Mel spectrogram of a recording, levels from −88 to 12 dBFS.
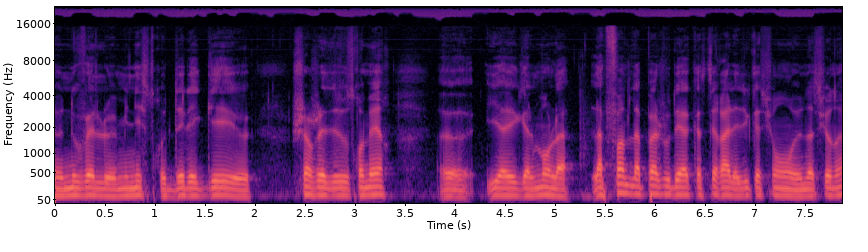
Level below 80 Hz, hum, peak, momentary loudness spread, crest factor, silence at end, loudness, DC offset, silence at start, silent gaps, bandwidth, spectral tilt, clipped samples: -56 dBFS; none; -6 dBFS; 5 LU; 16 dB; 0 s; -22 LUFS; under 0.1%; 0 s; none; over 20 kHz; -6.5 dB/octave; under 0.1%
